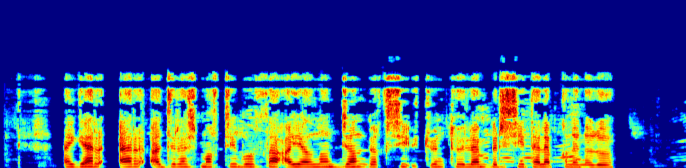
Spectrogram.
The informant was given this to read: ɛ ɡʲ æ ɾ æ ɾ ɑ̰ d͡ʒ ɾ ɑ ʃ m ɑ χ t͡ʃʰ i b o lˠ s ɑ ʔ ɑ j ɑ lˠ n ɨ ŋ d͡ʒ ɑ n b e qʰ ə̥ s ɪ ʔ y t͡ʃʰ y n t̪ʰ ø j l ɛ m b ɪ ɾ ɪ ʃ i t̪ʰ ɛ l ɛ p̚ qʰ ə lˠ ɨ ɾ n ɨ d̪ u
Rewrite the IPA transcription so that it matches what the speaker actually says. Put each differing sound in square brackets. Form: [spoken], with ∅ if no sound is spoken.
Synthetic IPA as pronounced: ɛ ɡʲ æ ɾ æ ɾ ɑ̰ d͡ʒ ɾ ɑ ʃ m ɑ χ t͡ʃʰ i b o lˠ s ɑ ʔ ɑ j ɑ lˠ n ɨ ŋ d͡ʒ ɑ n b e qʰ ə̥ [ʃ] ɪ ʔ y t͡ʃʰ y n t̪ʰ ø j l ɛ m b ɪ ɾ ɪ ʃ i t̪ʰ ɛ l ɛ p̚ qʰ ə lˠ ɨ [∅] n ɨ d̪ u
